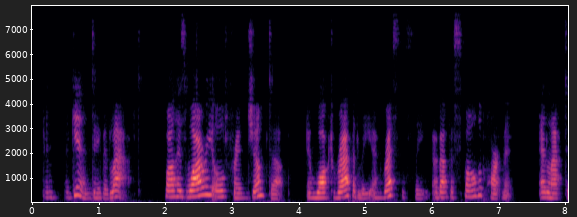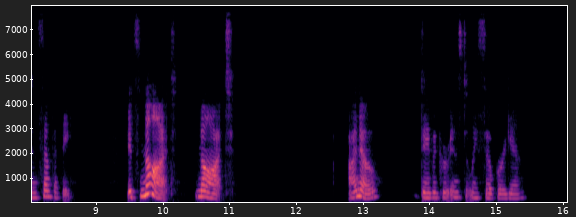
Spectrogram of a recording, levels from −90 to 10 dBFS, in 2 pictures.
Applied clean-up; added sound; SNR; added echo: neural mask model DeepFilterNet 3.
